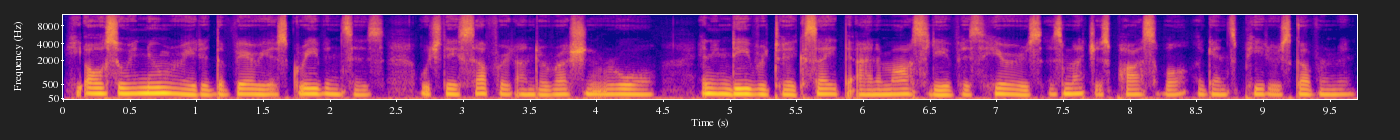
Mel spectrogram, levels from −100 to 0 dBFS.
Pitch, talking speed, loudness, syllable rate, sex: 160 Hz, 175 wpm, -20 LUFS, 6.2 syllables/s, female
